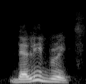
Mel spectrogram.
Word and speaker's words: deliberate: Deliberate deliberate also has the stress on the second uh syllable.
